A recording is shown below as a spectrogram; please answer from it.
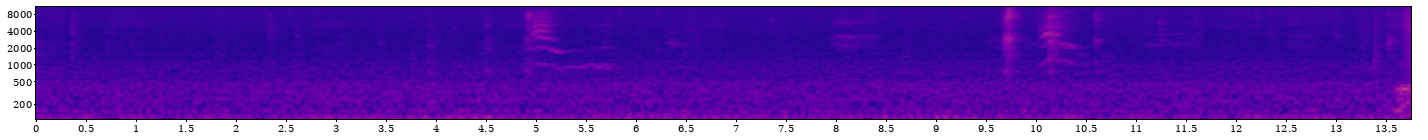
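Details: Kitten at Purrfect Pals, one of five from two litters surrendered in Tacoma, heard in the afternoon: a single high mew with a falling-then-rising pitch around five seconds in, a fainter one near ten seconds, over steady low room hum.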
